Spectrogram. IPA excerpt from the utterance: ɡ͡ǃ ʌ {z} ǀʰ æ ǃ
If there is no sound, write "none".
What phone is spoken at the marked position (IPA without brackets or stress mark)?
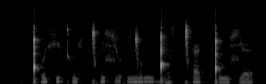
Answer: z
